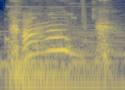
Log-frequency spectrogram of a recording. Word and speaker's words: conch: that lectured us about saying punk instead of conch all right and everyone proceeded to ignore her wrong pronunciation conk okay yeah just relax okay can you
